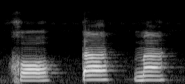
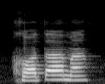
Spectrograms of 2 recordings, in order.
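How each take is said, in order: First: The word is read slowly, syllable by syllable. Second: The word is read quickly as one unit. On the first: "kita baca pelan-pelan" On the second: "kalau dipercepat"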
